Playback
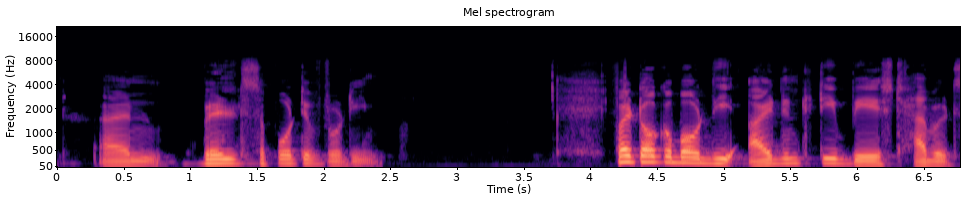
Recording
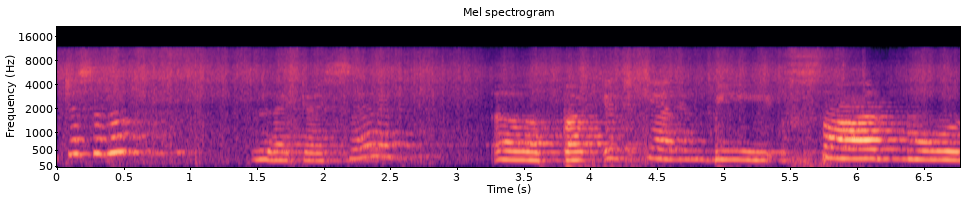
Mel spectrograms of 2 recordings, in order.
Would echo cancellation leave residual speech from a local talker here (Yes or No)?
Yes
